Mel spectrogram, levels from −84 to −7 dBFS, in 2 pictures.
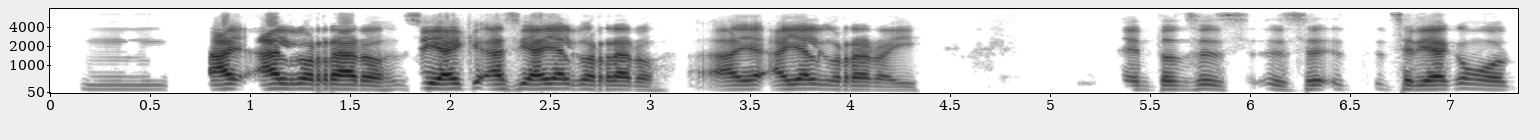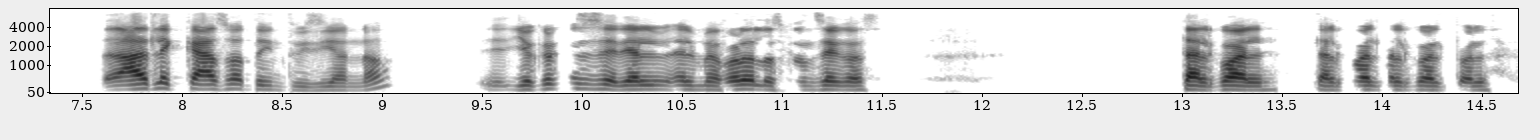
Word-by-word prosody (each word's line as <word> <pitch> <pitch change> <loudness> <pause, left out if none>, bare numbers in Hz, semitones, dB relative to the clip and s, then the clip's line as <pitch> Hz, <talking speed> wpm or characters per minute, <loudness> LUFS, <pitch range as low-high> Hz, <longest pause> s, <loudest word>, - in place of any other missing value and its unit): mm, 150 -1 -20 0.2
hay 155 +3 +6
algo 175 0 +5
raro. 155 -4 +4
Sí, 175 +4 +3
hay 170 +1 +7
que - - -4
así 165 +2 +2
hay 165 +1 +7
algo 170 -3 +2
raro, 145 -5 0
hay 150 +2 -1
hay 155 +2 +3
algo 165 -3 +1
raro 140 -2 0
ahí. 120 -1 -8 1.0
Entonces, 145 0 -7
eh, 150 -3 -10
se 155 +4 -8 0.2
sería 150 0 +2
como, 155 -5 -4 0.3
hazle 170 +5 +3
caso 160 +1 +1
a - - -5
tu 150 - -11
intuición, 125 -2 -13
¿no? - - -11 0.6
Yo 145 +1 -6
creo 170 - -6
que 180 - -16
ese 170 - -12
sería 145 -3 -1
el 150 0 -5
el 145 -1 -6
mejor 140 +2 -3
de 160 - +1
los 140 -3 -8
consejos. 140 0 -5 1.5
Tal 145 -2 +3
cual, 135 -2 +2
tal 135 -1 -5
cual, 145 -1 -3
tal 140 0 -8
cual, 135 -2 -4
cual. 130 -1 -8
150 Hz, 185 wpm, -23 LUFS, 140-160 Hz, 1.5 s, hay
